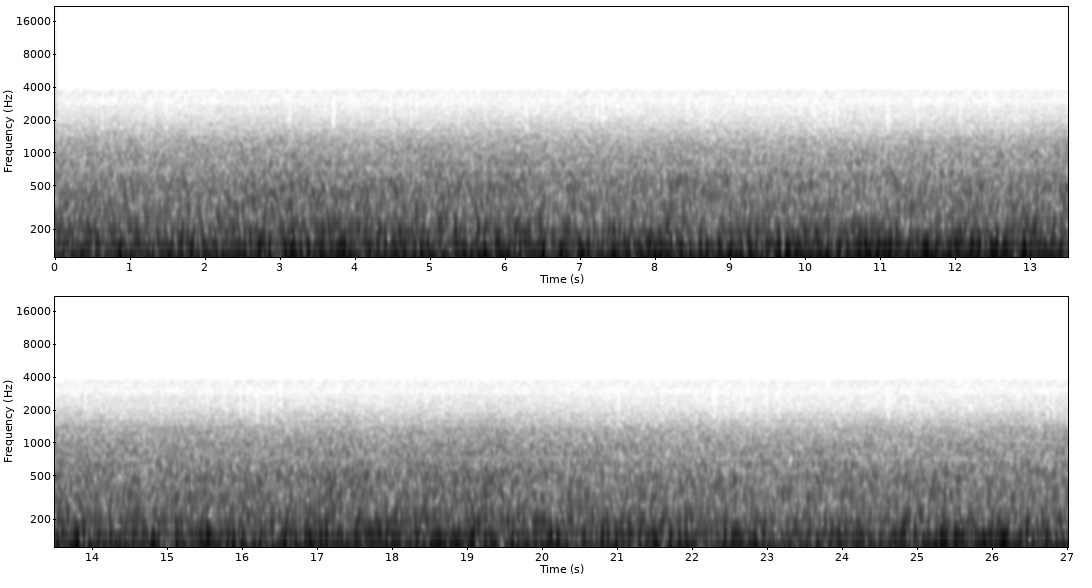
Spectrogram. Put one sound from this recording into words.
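Tyres hiss on a wet road surface.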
